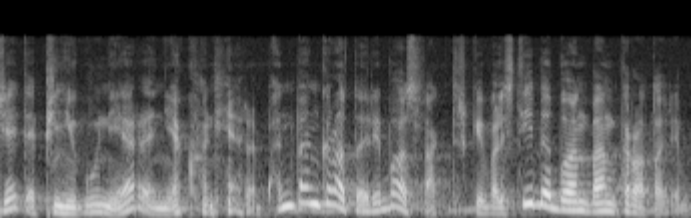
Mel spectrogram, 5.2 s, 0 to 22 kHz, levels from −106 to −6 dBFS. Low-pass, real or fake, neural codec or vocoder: 10.8 kHz; real; none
